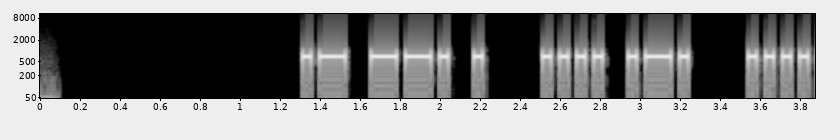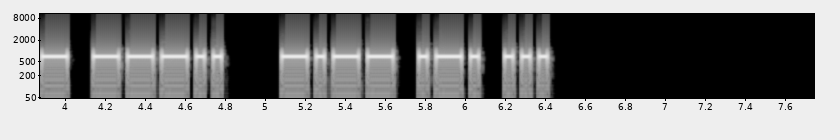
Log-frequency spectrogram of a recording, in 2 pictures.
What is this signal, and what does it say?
Morse code, heard as a keyed tone, about 28 wpm, 700 Hz. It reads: AGE HR 48 YRS
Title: K1USN SST QSO Practice 28wpm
